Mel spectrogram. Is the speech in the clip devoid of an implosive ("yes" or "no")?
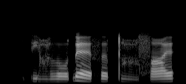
no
